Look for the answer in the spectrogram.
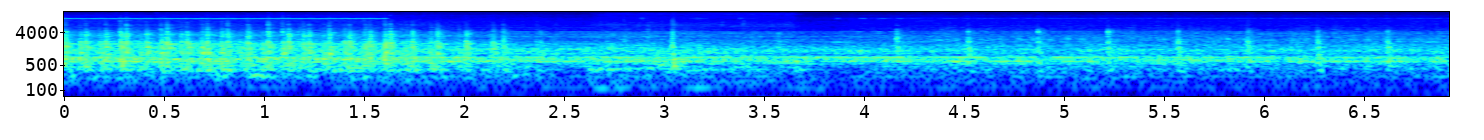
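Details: GoVideo DVR4000 DVD-VCR after repairing a cracked take-up drive gear detached from its clutch with hot melt glue, tape loaded: steady light whir with soft regular ticking about twice a second; normal, smooth fast-forward.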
